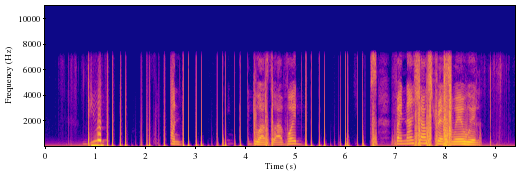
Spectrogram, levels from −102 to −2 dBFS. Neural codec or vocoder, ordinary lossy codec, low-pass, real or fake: none; none; 7.2 kHz; real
